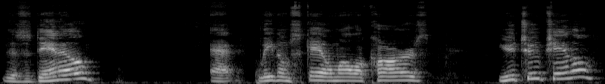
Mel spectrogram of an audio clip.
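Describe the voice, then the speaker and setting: A man hosting a hobby channel, talking through a casual tutorial in a chatty, folksy, unhurried way. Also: sits high, lively intonation, fairly bright tone.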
